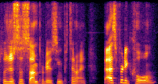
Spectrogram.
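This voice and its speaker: A man's voice: a little high, fast talker, gravelly, dry recording, studio quality. A young man recovering from a cold, rambling casually with lots of fillers as he goes over game leaks. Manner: rambling, many fillers and restarts. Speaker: gaming YouTuber. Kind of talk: casual commentary reviewing leaks.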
